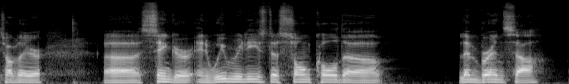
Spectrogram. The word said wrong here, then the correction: Lembrança: That was really American for me to pronounce it like this. Lembrança, it's in Portuguese.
